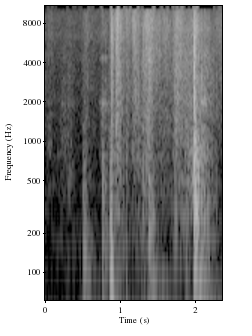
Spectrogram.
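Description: A door is pushed shut with a few dull thuds, the last one heaviest, amid some light rattling and handling noise. No one speaks.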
